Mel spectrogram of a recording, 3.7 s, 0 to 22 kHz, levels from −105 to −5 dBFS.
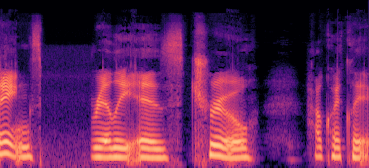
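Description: A long network dropout runs from 0.43 to 0.94 s. The last sound is stretched into a fading buzz or hiss for about 0.48 s, with no silent stretch, and the speech resumes at "is true". The likely cause is that no audio arrived, so that portion was lost.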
